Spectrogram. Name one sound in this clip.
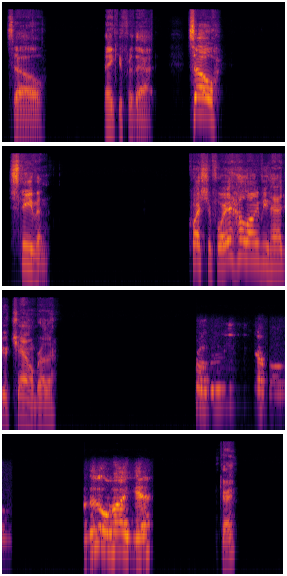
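A middle-aged man talks with animation into a close microphone, in short bursts with pauses.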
